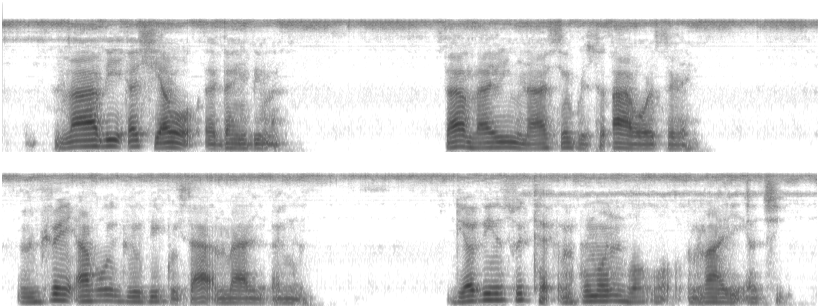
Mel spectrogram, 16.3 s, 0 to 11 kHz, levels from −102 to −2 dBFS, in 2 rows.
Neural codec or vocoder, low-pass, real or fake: codec, 16 kHz, 2 kbps, FunCodec, trained on LibriTTS, 25 frames a second; 7.2 kHz; fake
